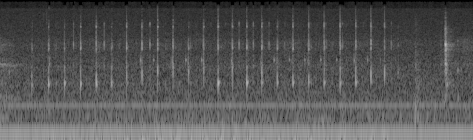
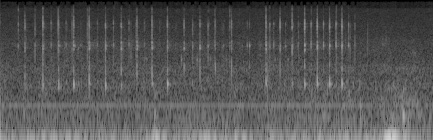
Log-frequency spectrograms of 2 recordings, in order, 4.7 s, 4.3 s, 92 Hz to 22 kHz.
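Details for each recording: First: 2001 Honda Insight PCV valve, removed and partly cleaned with brake cleaner, shaken by hand: light dry clicks, ball only faintly rattling, still somewhat stuck; sticking PCV valve. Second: 2001 Honda Insight PCV valve after further brake-cleaner cleaning, shaken by hand: quick crisp clicking as the check ball moves freely back and forth; good to go back in; normal PCV rattle.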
